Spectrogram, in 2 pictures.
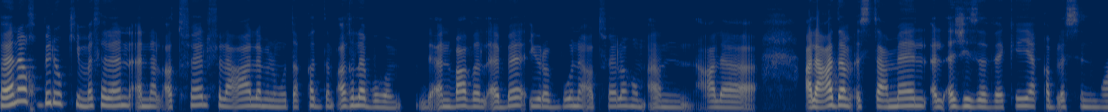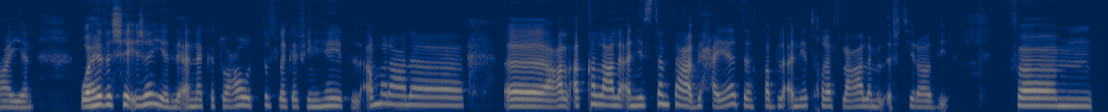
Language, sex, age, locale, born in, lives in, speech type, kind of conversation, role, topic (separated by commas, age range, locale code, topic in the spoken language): Arabic, female, 25-29, ar-TN, Tunisia, Portugal, conversation, unstructured, none, هل في حاجة من أيام الطفولة لسه بتوحشك؟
